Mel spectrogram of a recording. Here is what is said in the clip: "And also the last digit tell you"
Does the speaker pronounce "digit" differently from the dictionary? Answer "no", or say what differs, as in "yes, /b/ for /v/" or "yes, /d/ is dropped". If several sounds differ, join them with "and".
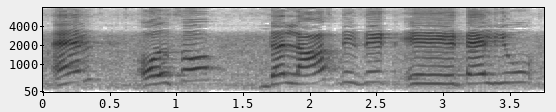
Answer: yes, /z/ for /dʒ/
